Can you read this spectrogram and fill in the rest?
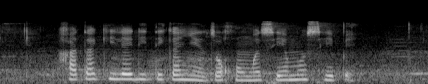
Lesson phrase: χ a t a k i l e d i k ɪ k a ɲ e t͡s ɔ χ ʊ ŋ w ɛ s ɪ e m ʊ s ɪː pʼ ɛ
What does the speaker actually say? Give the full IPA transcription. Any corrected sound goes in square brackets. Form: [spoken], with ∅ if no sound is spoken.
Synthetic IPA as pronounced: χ a t a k i l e d i [t] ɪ k a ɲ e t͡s ɔ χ ʊ ŋ w ɛ s ɪ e m ʊ s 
